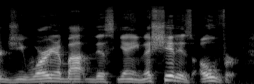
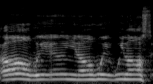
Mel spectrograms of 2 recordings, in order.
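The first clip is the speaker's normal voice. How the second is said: higher, softer mock whimper; pitched-up sulky imitation; mock whine; 7 semitones higher, 3 dB quieter than usual. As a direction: mimic a moping loser. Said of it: "You can't be like".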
